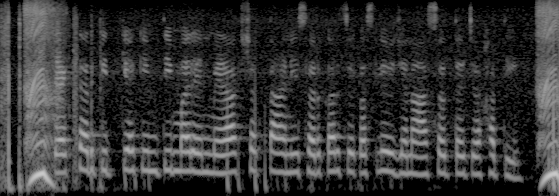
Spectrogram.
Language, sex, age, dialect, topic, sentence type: Marathi, female, 60-100, Southern Konkan, agriculture, question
